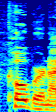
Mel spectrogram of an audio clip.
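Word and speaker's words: Cockburn: Coburn, I believe it's pronounced.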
